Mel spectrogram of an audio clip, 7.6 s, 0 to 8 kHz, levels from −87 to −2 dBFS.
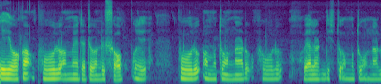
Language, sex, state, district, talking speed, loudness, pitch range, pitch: Telugu, male, Andhra Pradesh, Manyam, 100 wpm, -20 LUFS, 120-130 Hz, 125 Hz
